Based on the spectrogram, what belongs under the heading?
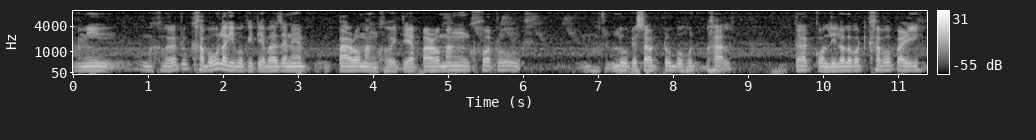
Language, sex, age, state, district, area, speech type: Assamese, male, 30-45, Assam, Golaghat, urban, spontaneous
